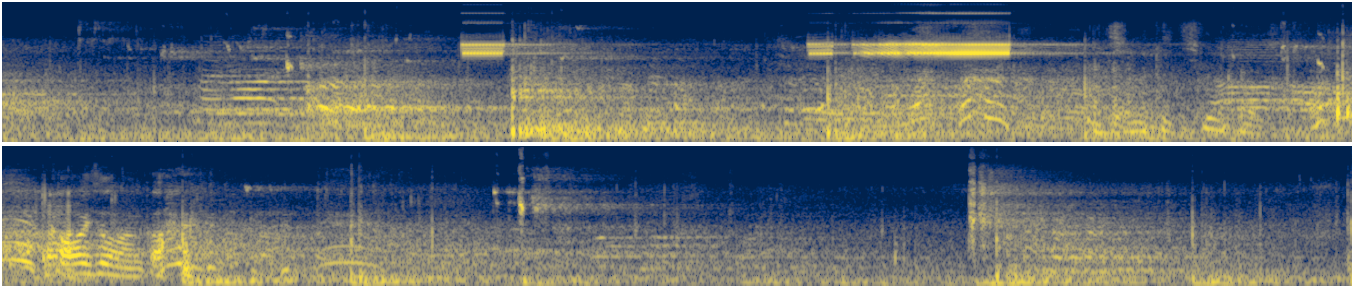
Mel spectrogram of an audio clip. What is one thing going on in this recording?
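Young men talk and call out to each other in a large echoing hall.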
